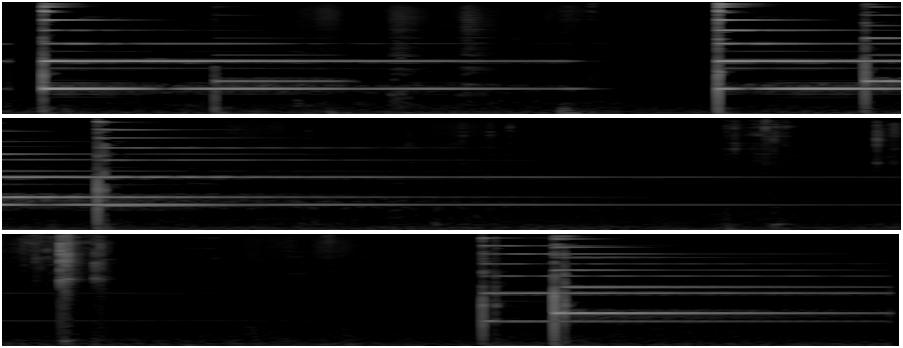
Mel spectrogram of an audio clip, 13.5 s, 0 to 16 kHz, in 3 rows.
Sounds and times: Tibetan Singing Bowls 0:00.0 - 0:03.0
Tibetan Singing Bowls 0:03.7 - 0:09.0

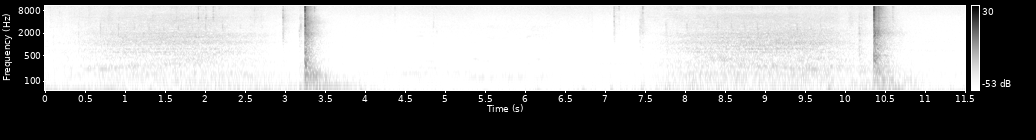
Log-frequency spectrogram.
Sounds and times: office sliding door 0:00.1 - 0:03.6
office sliding door 0:07.4 - 0:11.2

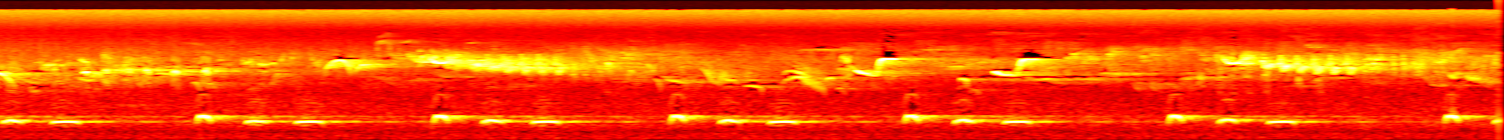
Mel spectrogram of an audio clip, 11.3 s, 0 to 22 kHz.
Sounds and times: Cuckoo, distant, unusual cuckooing 0:00.0 - 0:00.8
small birds in the bg 0:00.0 - 0:11.2
Cuckoo, distant, unusual cuckooing 0:01.5 - 0:02.6
Cuckoo, distant, unusual cuckooing 0:03.3 - 0:04.4
Cuckoo, distant, unusual cuckooing 0:05.1 - 0:06.2
Cuckoo, distant, unusual cuckooing 0:08.8 - 0:10.0

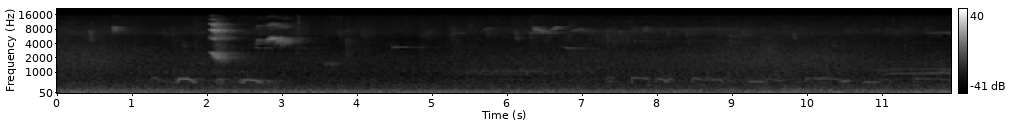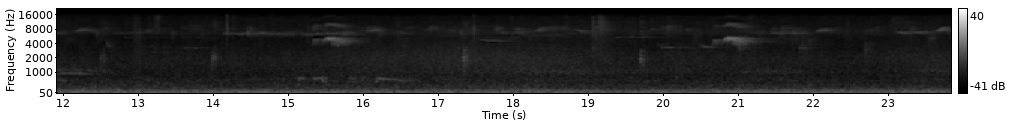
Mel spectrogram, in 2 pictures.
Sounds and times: birds in the jungle 0:00.1 - 0:23.8

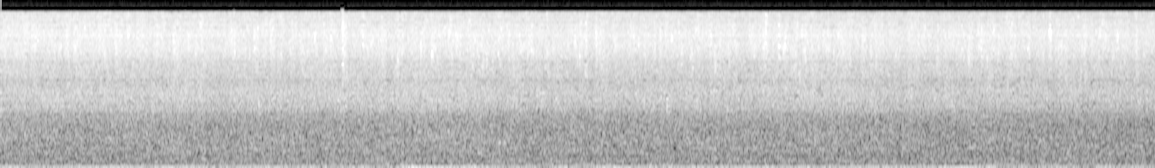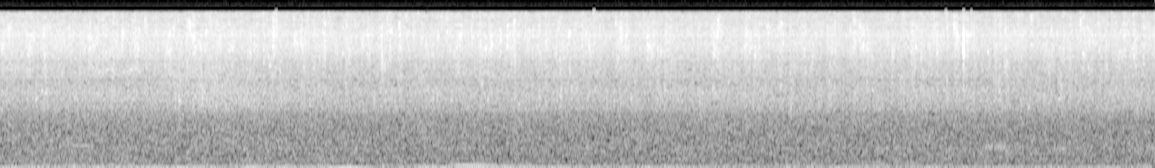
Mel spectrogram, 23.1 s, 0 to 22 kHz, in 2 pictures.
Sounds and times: rain slowly ceasing 0:00.0 - 0:23.1

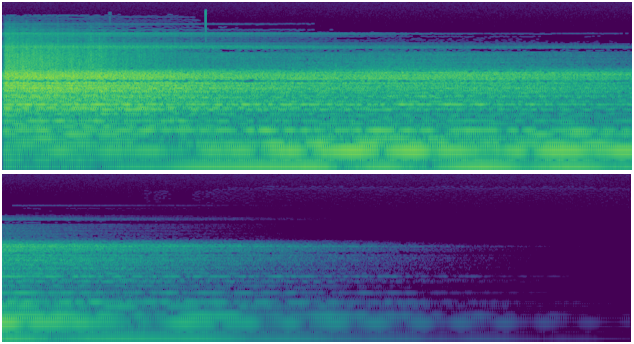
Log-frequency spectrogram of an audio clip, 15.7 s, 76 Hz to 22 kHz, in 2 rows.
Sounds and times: synth 0:00.0 - 0:05.9

